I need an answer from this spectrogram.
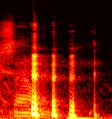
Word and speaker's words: salmon: It's like salmon. Oh, it's salmon Something. or pink, I think pink. coral. It's salmon. salmon, that's- salmon or salmon. It's not salmon. It's It's salmon. got an L in it.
